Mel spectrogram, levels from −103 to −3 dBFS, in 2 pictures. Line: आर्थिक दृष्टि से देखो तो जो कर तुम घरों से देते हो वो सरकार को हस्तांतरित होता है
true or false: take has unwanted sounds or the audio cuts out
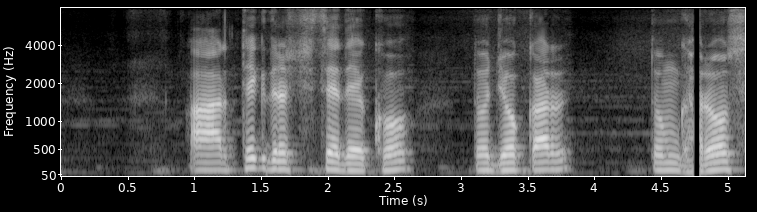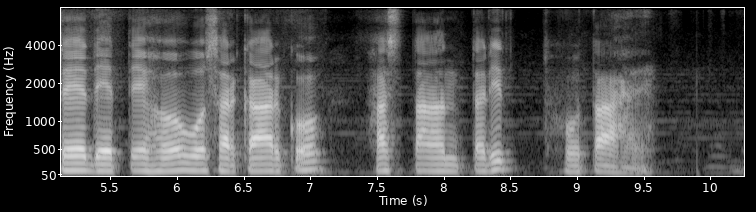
true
